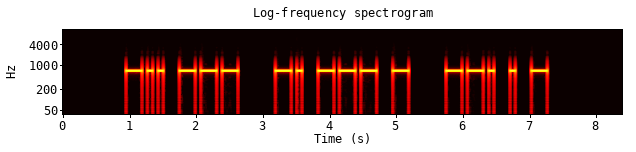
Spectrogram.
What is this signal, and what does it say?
Morse code, heard as a keyed tone, about 15 wpm, 700 Hz. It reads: DO NOT GET
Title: Sets of 3 Words 15wpm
